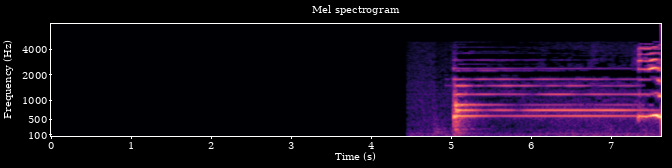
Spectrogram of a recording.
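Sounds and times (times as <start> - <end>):
descending triad arpeggio: 5.0 - 7.5.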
